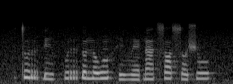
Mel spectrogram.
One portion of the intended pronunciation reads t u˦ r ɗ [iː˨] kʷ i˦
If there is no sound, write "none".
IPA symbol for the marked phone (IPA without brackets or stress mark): iː˨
